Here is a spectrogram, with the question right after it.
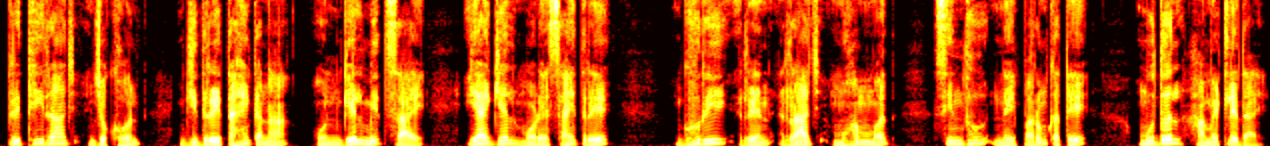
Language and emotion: Santali, neutral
